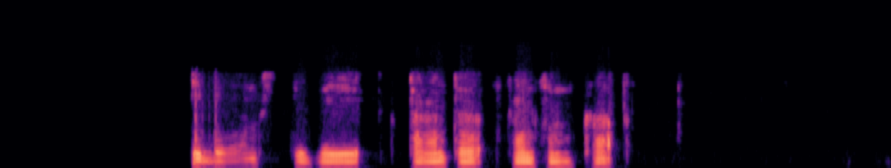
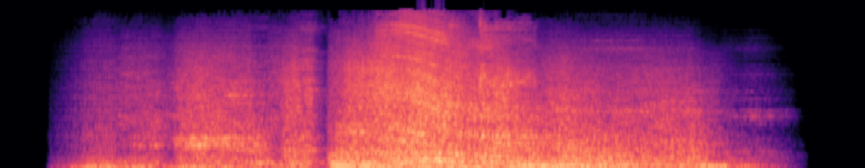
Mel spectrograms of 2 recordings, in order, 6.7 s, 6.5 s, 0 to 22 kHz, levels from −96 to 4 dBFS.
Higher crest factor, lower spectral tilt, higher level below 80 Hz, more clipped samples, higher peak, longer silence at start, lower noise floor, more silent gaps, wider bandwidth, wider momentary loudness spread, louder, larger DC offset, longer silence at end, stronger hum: first, 22 dB vs 14 dB; first, -11.5 dB/octave vs -4.5 dB/octave; second, -62 dBFS vs -22 dBFS; neither; second, -6 dBFS vs 0 dBFS; first, 1.45 s vs 0.5 s; first, under -90 dBFS vs -35 dBFS; neither; second, 3.8 kHz vs 17 kHz; second, 10 LU vs 18 LU; second, -25 LUFS vs -13 LUFS; neither; first, 2.1 s vs 0.8 s; neither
